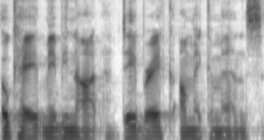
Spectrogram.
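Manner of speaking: ordinary delivery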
